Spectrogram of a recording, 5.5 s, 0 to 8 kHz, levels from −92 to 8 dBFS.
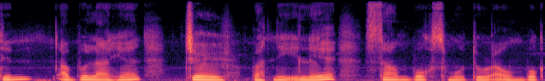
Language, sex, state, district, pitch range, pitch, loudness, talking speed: Mizo, female, Mizoram, Aizawl, 155-175 Hz, 160 Hz, -17 LUFS, 155 wpm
